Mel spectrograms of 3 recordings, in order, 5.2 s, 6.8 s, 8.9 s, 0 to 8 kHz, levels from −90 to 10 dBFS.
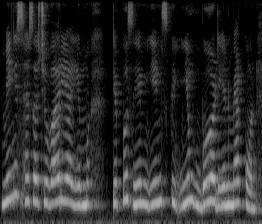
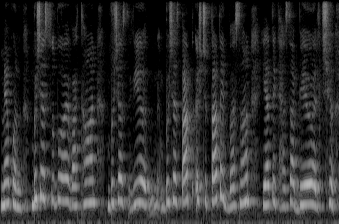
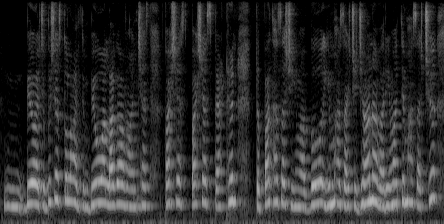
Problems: none marked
